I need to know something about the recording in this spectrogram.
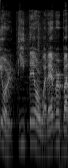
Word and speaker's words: Tite: Tite or whatever, but I think his pronunciation is Chichi, because once I talked with this girl who was from Portugal, I mean Portuguese, they speak the same language, and I asked, how do you pronounce Tite? And she said Chichi, so I'm gonna go that way.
